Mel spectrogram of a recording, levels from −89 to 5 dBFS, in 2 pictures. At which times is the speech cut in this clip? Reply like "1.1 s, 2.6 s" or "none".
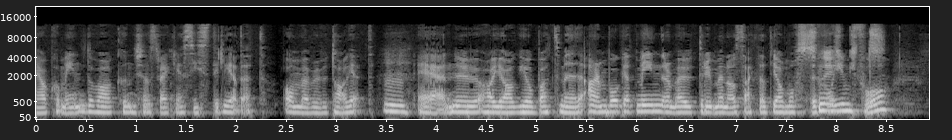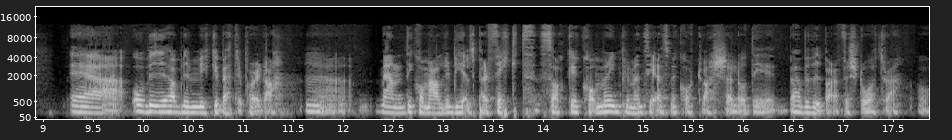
none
